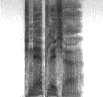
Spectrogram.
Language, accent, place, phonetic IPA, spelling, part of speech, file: German, Germany, Berlin, [ˈknɛːplɪçɐ], knäblicher, adjective, De-knäblicher.ogg
- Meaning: inflection of knäblich: 1. strong/mixed nominative masculine singular 2. strong genitive/dative feminine singular 3. strong genitive plural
